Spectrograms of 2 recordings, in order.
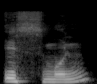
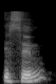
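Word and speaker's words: اسم: Okay, you can spell it in English ISM, for example, ismun, or sometimes it's pronounced isim.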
